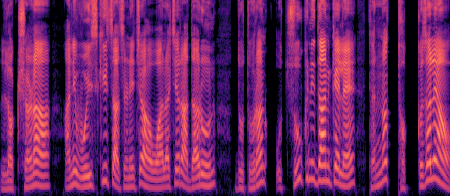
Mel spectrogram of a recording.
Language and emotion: Goan Konkani, surprised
